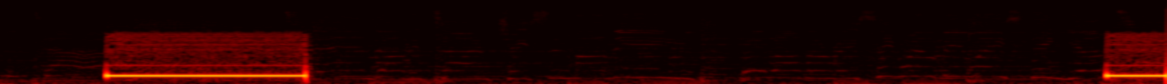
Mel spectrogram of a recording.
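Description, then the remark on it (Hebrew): A loud, steady telephone line tone sounds for about a second, falls silent for several seconds of faint room noise, then starts again, like a ringback on an unanswered call. “הוא לא עונה. יש לכם פתרונות. יש לך עוד טלפון?”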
